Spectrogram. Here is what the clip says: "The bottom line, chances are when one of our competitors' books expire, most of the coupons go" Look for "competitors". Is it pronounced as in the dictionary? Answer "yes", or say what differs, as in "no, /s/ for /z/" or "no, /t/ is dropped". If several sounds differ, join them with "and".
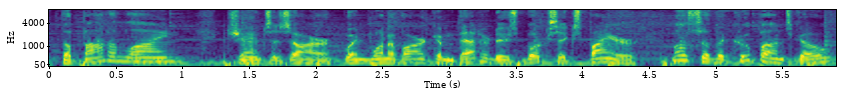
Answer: yes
